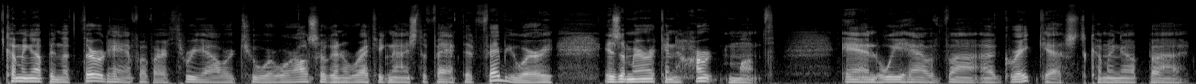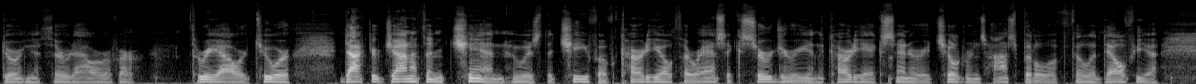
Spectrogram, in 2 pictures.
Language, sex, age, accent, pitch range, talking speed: English, male, 60-79, American, 95-115 Hz, 150 wpm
